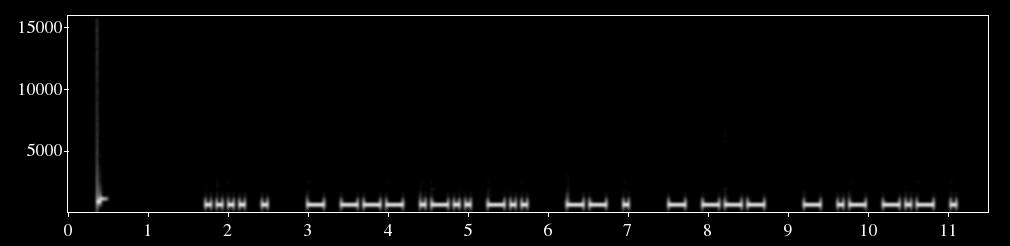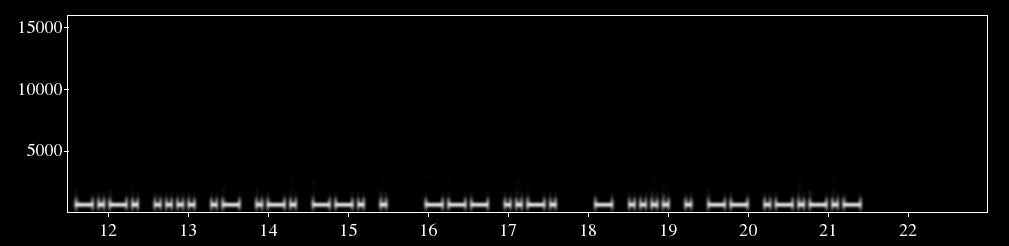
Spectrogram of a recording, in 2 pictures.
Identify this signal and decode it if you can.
Morse code, heard as a keyed tone, about 17 wpm, 700 Hz. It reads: HE TOLD ME TO TAKE CHARGE OF THEM.
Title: Sentences from Top 1000 Words - Review Part 6 - 17wpm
